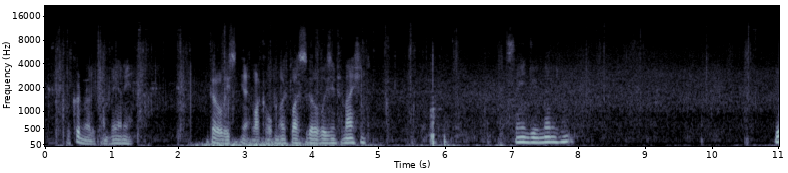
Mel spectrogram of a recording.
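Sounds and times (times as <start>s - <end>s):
faint coastal hiss: 0.0s - 11.0s.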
